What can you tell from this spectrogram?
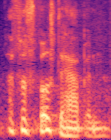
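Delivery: quiet repeat. Shown as a demonstration. Preacher repeating the point to the congregation, quiet and rueful. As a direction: let the repeat fall soft and rueful.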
